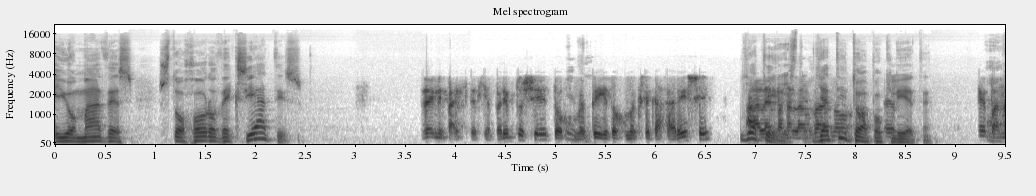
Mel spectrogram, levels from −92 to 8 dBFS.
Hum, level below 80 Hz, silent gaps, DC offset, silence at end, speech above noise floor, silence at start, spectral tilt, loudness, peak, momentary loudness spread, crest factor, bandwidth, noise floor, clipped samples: none; -50 dBFS; none; under 0.1%; 0 s; 43 dB; 0 s; -5 dB/octave; -18 LUFS; 0 dBFS; 9 LU; 18 dB; 17.5 kHz; -61 dBFS; under 0.1%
